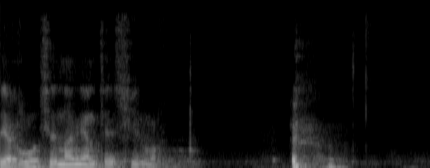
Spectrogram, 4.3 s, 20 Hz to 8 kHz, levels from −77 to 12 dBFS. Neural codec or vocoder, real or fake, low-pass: autoencoder, 48 kHz, 32 numbers a frame, DAC-VAE, trained on Japanese speech; fake; 7.2 kHz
